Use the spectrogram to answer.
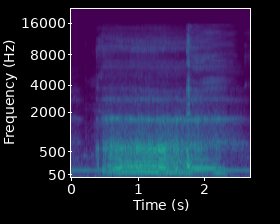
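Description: Low, breathy moaning from the video game Elden Ring, heard as ambient sound while walking through a city; one drawn-out groan with a rough, growling texture swells and then fades over about two seconds.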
